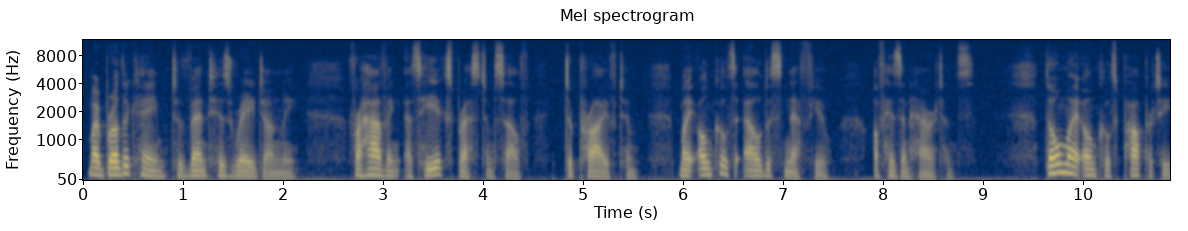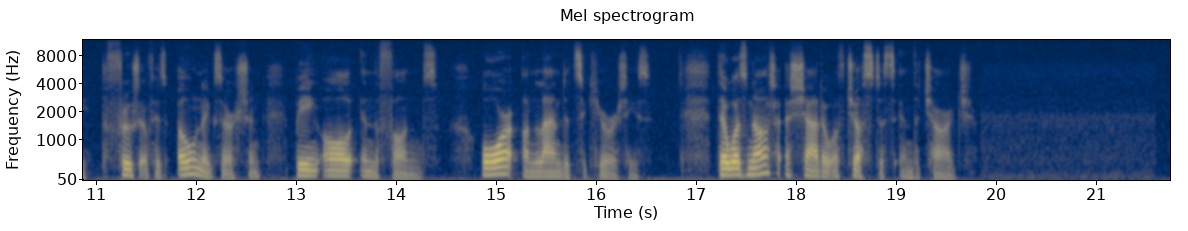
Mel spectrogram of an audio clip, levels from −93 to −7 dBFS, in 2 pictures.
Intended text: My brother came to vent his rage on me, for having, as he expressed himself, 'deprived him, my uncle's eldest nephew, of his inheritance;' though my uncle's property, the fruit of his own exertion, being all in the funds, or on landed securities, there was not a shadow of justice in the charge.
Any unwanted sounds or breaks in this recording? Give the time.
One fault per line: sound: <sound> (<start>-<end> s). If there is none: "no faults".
no faults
